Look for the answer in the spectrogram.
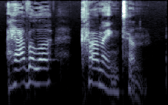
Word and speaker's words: Havilah Cunnington: I have a guest who has a book called Eat, Pray, and Hustle, Havilah Cunnington.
